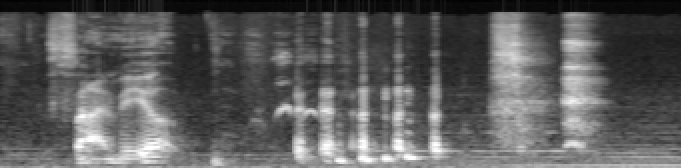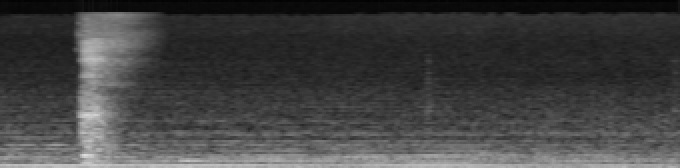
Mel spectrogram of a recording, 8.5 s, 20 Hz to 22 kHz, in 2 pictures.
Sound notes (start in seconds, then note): 1.7 Darnell and Karen laugh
